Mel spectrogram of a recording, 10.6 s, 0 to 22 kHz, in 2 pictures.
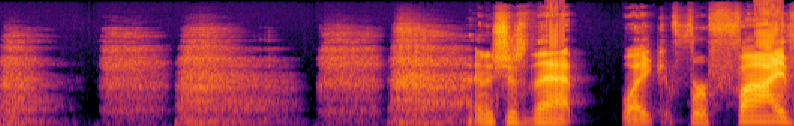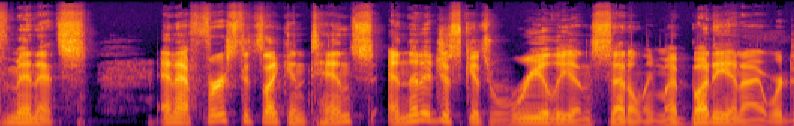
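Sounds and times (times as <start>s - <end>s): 
person imitating heavy breathing: 0.0s - 3.2s
speech: 3.2s - 10.5s.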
